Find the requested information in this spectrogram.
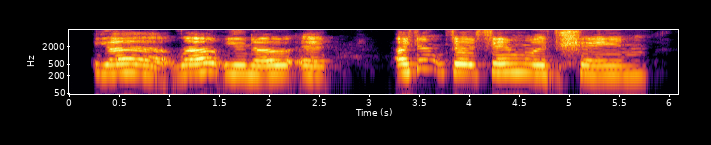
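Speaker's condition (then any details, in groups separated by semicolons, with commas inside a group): Moebius syndrome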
